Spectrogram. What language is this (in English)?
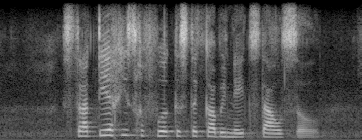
Afrikaans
